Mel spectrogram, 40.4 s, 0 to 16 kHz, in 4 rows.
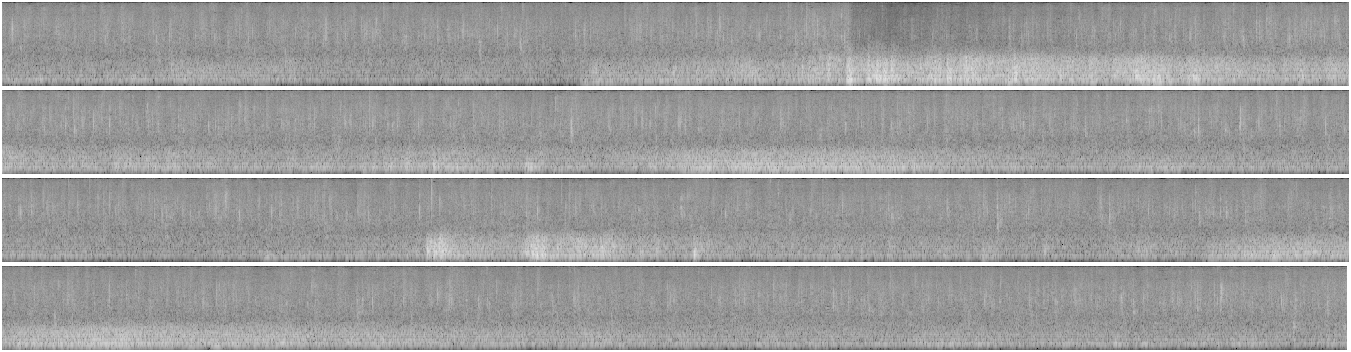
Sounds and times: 0.0s heavy rain 40.3s
4.4s frequent thunder 11.6s

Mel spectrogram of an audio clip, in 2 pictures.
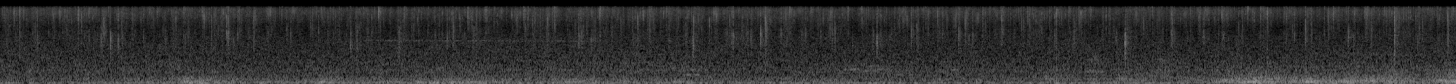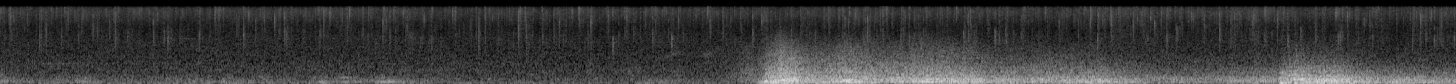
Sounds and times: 0.0s rain 29.1s
0.0s wind 29.1s
22.0s rolling thunder 29.1s

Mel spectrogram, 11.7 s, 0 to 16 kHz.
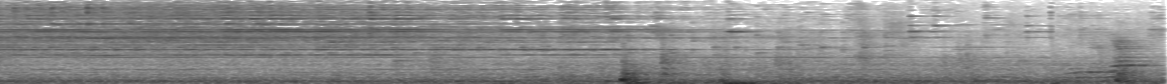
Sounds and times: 0.0s array of bells 11.6s

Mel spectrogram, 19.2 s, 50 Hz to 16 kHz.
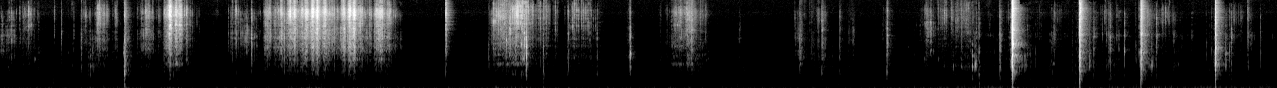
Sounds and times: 0.0s rattling bb's 6.0s
7.4s rattling bb's 9.0s
12.0s rattling bb's 19.0s

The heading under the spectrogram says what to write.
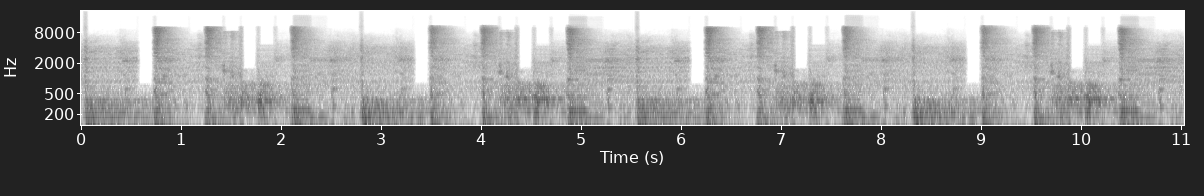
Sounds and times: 0.0s Drum Loop 11.0s

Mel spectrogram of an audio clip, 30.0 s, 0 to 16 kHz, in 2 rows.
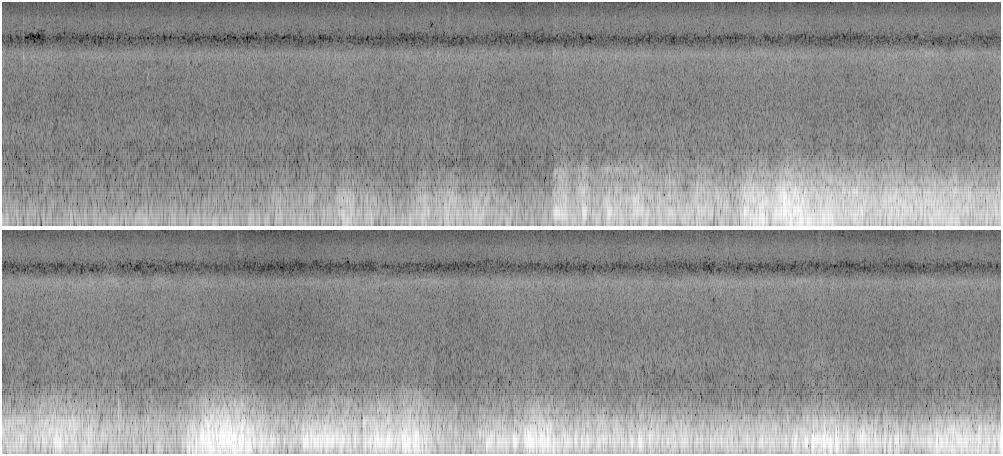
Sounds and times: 0.0s light to heavy rain 29.9s
8.2s thunder 29.9s

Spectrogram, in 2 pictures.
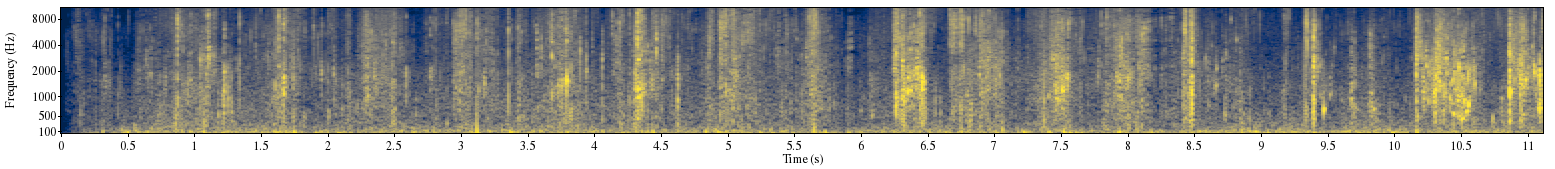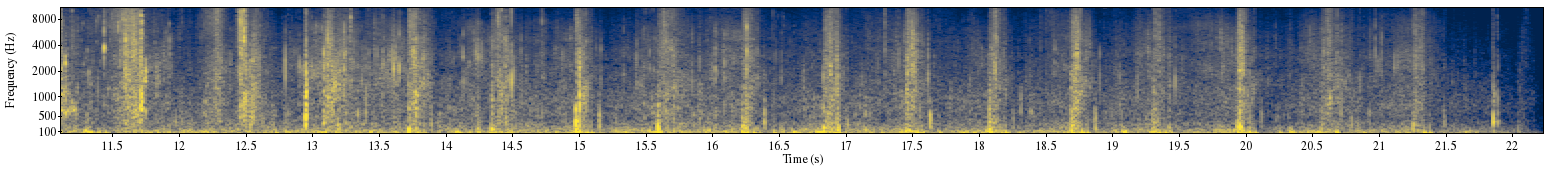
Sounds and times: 0.0s Footsteps Walking Boot Mud to Puddle to Gravel 22.2s
3.6s squelch 13.1s

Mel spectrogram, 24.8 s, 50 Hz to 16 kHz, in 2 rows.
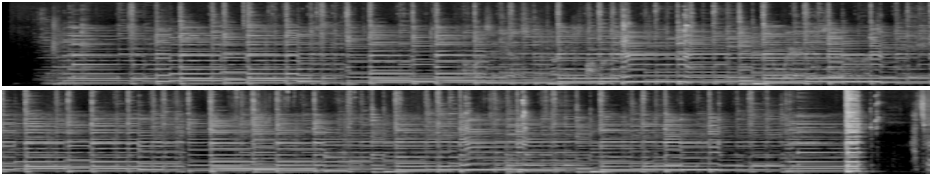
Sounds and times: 0.1s AcousticGuitar 24.7s

